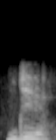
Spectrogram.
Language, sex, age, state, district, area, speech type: Hindi, male, 30-45, Uttar Pradesh, Hardoi, rural, conversation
